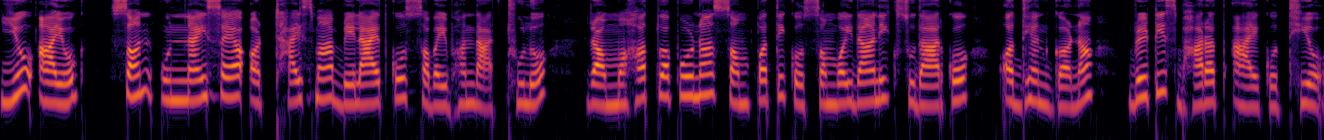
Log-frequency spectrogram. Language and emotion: Nepali, neutral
